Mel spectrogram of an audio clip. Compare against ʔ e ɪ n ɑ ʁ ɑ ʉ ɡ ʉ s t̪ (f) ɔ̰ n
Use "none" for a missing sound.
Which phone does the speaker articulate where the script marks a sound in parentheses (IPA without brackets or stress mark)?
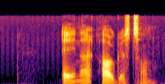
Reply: s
